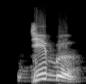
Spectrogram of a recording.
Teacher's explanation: जब बा हुर्फ कलकला है और हुर्फ कलकला के ऊपर जज़म आए तो उसकी आवाज लौटती हुई महसूस होगी। इसलिए हम हिज्जे करने में जिब पढ़ते हैं और अलग से फिर पढ़ते हैं बा सबर ब जिब ब।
